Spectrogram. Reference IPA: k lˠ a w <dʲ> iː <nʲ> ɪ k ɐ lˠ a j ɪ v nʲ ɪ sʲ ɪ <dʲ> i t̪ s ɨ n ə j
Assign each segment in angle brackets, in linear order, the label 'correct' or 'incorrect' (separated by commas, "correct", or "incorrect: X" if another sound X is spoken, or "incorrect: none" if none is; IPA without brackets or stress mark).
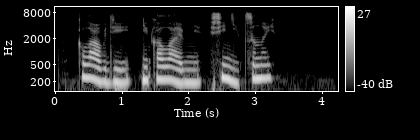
correct, correct, incorrect: nʲ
